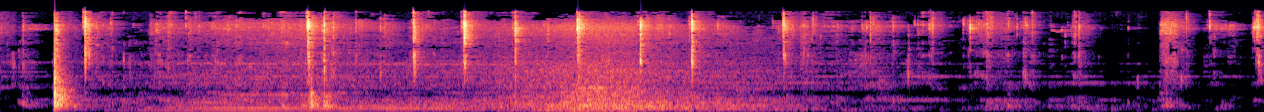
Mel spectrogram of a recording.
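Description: Close-up wet chewing and mouth sounds of someone eating ripe papaya, with many small clicks. There is a sharp knock about half a second in.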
